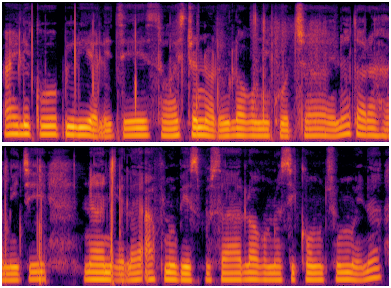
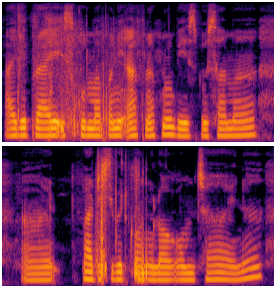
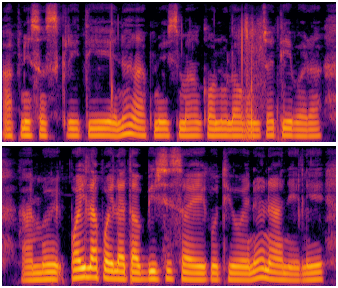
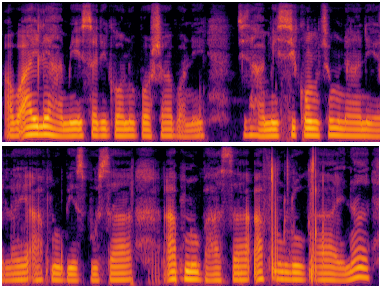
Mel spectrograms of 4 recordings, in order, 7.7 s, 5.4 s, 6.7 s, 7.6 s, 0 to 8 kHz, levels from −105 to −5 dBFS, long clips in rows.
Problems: background sounds at intervals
